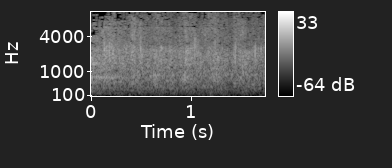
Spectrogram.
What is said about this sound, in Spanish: ¿Quiénes están acá como invitados? Por favor, levanten su mano para reconocerlos. Bienvenidos, un aplauso para ustedes.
